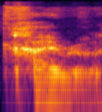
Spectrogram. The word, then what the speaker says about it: KIRO: Media Group minus Seattle's KIRO 7 pronounced Cairo 7 back to the Cox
